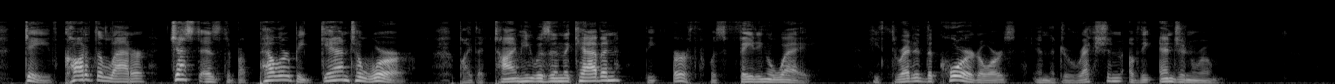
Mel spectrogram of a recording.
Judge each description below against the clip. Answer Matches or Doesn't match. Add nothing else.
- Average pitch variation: Doesn't match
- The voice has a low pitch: Matches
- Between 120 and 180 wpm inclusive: Matches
